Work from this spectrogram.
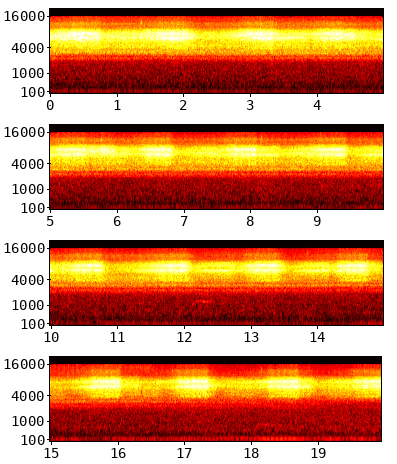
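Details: Cicadas along Table Rock Lake, southern Missouri, on a warm Saturday: a shrill hissing drone that throbs in regular pulses about every second and a half, while a low boat motor drones and shifts in pitch beneath.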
